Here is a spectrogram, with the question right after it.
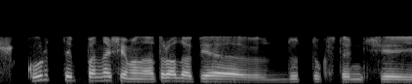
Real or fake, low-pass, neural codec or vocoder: real; 3.6 kHz; none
